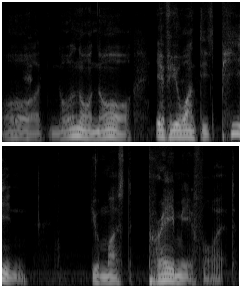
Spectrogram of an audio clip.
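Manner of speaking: hammed-up Japanese coach. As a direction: scold like a mock Japanese coach. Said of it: "you to be the Japanese coach".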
